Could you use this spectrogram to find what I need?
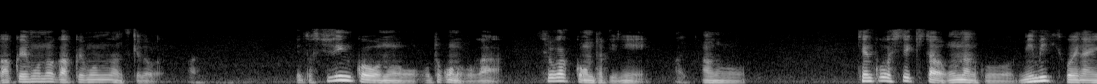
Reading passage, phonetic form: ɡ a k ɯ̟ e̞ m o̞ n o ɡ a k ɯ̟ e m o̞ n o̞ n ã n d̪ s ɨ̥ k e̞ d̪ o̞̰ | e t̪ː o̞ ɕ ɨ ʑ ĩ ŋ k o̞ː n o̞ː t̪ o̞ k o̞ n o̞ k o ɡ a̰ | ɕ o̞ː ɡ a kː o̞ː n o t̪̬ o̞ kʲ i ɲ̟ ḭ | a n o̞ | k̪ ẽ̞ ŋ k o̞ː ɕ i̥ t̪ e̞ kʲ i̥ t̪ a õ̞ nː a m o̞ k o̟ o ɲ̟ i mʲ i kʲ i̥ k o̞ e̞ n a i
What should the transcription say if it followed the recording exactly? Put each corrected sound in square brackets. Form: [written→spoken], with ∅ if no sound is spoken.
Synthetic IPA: ɡ a k ɯ̟ e̞ m o̞ n o ɡ a k ɯ̟ e m o̞ n o̞ n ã n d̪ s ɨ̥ k e̞ d̪ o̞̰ | e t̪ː o̞ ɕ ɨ ʑ ĩ ŋ k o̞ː n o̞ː t̪ o̞ k o̞ n o̞ k o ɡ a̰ | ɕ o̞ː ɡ a kː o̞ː n o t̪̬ o̞ kʲ i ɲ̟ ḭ | a n o̞ | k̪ ẽ̞ ŋ k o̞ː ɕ i̥ t̪ e̞ kʲ i̥ t̪ a õ̞ nː a [m→n] o̞ k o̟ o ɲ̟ i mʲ i kʲ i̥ k o̞ e̞ n a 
